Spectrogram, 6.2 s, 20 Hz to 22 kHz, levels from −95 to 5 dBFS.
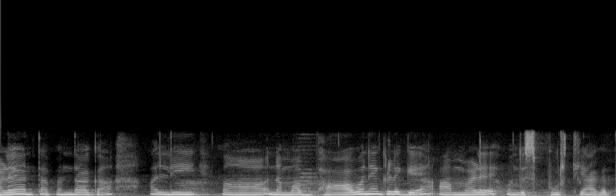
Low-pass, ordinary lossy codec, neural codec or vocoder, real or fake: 7.2 kHz; none; none; real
